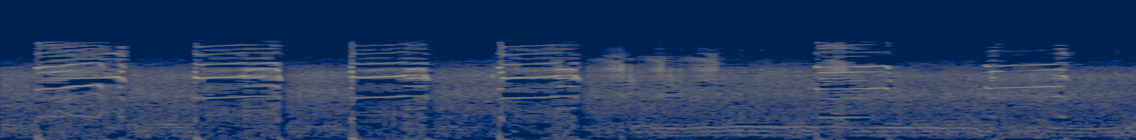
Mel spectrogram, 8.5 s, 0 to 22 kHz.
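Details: Bald eagles at a nest in southwest Florida during an early-morning feeding at sunrise, 6 February 2016: a series of sharp, harmonic, chattering calls, each about half a second, repeated roughly every second, over a low steady hum.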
